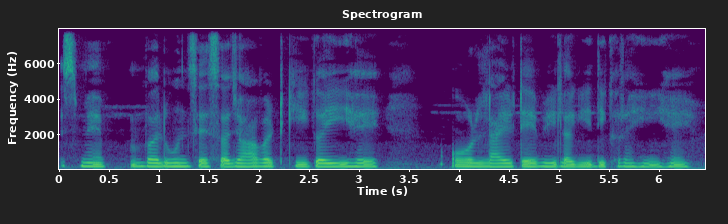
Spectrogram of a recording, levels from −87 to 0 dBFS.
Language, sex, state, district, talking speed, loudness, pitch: Hindi, female, Chhattisgarh, Bilaspur, 140 wpm, -26 LUFS, 95 Hz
